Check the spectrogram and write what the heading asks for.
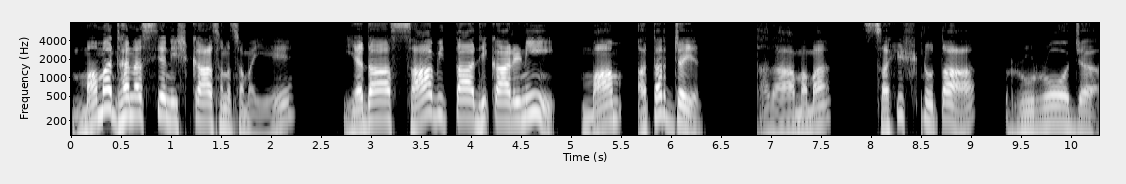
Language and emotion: Sanskrit, angry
